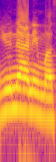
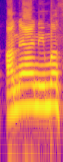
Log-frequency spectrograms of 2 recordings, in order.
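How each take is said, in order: First: The word begins with a 'y' sound. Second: The word begins with a plain vowel sound. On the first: The speaker calls it right. "Actual जे pronunciation आहे" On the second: The speaker calls it wrong. "मी जर अनॅनिमस म्हटलं तर तुम्ही काही म्हणा"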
